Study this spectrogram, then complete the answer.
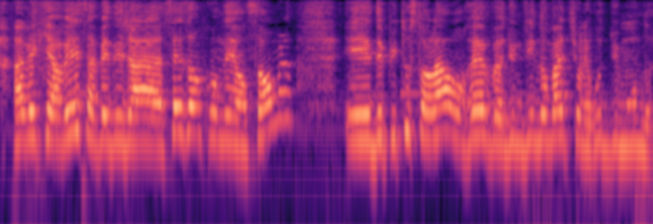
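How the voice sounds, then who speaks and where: Over noticeable background noise, a woman speaks in a fairly high voice with ordinary pitch variation. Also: fairly quick pace. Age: 30s. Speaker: travel vlogger. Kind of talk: casual chat.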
